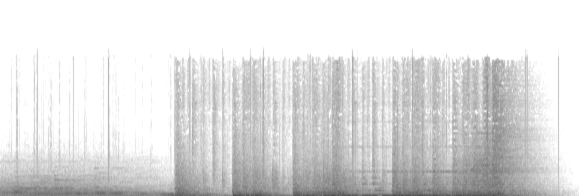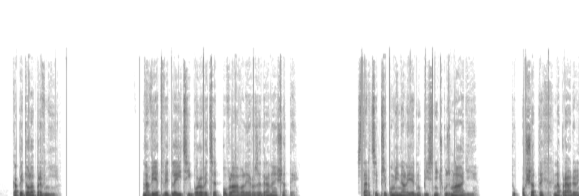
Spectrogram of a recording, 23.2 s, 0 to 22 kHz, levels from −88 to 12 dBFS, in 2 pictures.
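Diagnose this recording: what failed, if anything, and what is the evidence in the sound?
The receiving device on the digital link was not locked to the sender's word clock, so the two clocks drift past each other steadily. The mismatch is roughly a thousand parts per million. Each slip misreads a few samples and drops or repeats a single sample, producing word clock ticks. These sharp ticks run at roughly 50 per second, about one every 20 ms, from 0.11 s to 23.17 s. That is around a thousand clicks across the recording.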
